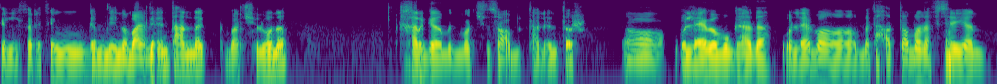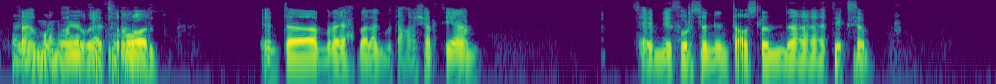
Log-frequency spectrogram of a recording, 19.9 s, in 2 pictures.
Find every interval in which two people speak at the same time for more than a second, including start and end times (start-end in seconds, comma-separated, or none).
10.1-11.5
